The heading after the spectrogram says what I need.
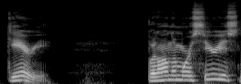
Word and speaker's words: Gerry: has ever said it because the man who gerrymandering is named after Elbridge Gerry isn't pronounced this Gerry but is Gary but on a more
